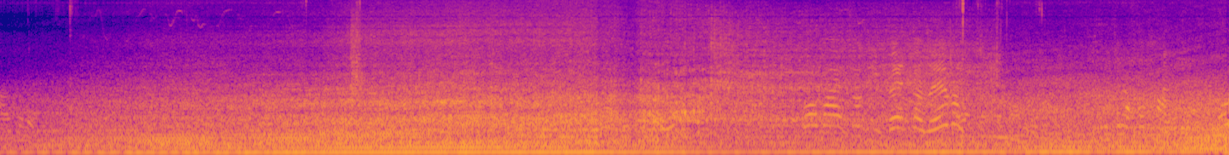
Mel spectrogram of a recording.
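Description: Diesel engine of a flatbed cargo truck driving past close by, a steady low drone that builds over the first few seconds, is loudest in the middle and then eases off. Voices call out over it in the second half.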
